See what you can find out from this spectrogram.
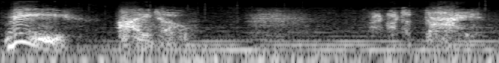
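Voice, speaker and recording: An actor playing a proud, jealous, murderous husband in a theatrical 1970s radio drama style. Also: male voice, takes it slowly, sharp tone. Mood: anguished rage. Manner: theatrical, emphatic delivery. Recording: vintage radio drama with music.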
